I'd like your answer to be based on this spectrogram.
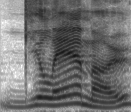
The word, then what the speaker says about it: Guillermo: Guillermo. Did I say it right? – It depends who you're talking about. – Del Toro. – Then yes.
